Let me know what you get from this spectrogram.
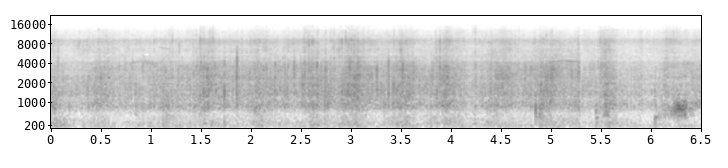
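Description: Green onion noodles sizzling in a small non-stick frying pan as they are stirred and tossed with a wooden spoon: a steady hiss dotted with frequent small crackles and light scrapes.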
